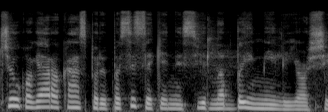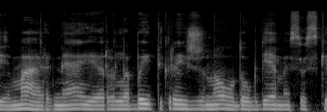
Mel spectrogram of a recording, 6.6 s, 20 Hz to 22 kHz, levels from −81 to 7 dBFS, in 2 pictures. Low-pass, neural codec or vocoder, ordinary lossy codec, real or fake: 14.4 kHz; codec, 44.1 kHz, 7.8 kbps, DAC; AAC, 96 kbps; fake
